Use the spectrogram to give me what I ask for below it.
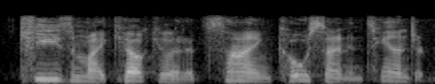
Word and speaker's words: sine: ratios sine it's pronounced sine I know on your calculator it looks like sin SI n but there's nothing biblical about it okay cosine Coast and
